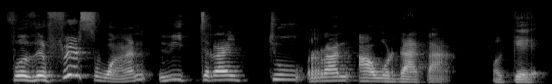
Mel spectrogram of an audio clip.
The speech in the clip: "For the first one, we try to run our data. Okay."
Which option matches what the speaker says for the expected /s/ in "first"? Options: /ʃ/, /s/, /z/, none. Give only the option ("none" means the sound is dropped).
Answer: /s/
